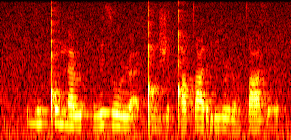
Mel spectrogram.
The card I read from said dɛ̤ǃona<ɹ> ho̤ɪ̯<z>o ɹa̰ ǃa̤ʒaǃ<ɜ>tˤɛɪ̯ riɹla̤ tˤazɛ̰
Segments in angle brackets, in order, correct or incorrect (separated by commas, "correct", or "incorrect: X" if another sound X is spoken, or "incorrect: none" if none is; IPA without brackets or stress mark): correct, correct, correct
